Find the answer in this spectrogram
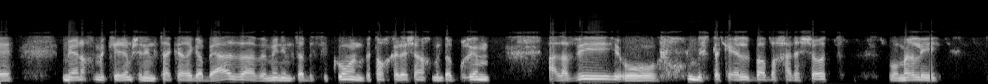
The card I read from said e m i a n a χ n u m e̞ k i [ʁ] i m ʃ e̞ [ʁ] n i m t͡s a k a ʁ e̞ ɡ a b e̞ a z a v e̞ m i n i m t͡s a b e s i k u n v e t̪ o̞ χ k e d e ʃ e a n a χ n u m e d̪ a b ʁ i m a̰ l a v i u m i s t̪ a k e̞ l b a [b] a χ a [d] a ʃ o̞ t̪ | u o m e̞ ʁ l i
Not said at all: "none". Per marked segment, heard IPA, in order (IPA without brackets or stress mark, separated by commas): ʁ, none, b, d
